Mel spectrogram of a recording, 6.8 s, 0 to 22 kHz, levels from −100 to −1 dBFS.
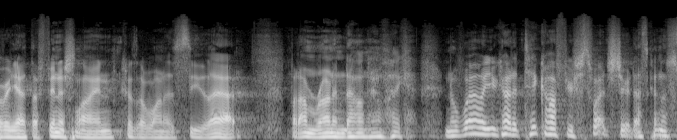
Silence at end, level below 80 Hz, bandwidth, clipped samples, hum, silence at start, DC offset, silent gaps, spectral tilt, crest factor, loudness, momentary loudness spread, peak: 0 s; -40 dBFS; 9.6 kHz; under 0.1%; none; 0 s; under 0.1%; none; -7.5 dB/octave; 18 dB; -19 LUFS; 10 LU; 0 dBFS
